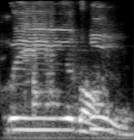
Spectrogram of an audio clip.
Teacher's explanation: bunyi dot sebenarnya dari tepi lidah kena geraham atas, kiri atau kanan ikut selesa kita. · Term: huruf dad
